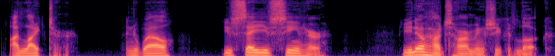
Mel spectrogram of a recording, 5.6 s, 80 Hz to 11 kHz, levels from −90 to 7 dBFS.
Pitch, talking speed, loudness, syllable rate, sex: 100 Hz, 160 wpm, -19 LUFS, 5.3 syllables/s, male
